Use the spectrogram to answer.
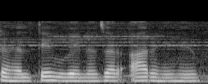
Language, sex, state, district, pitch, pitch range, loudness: Hindi, female, Uttar Pradesh, Lucknow, 165 Hz, 160-175 Hz, -16 LUFS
